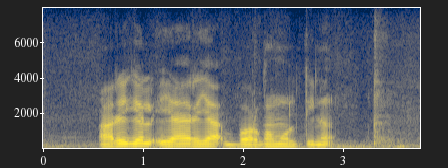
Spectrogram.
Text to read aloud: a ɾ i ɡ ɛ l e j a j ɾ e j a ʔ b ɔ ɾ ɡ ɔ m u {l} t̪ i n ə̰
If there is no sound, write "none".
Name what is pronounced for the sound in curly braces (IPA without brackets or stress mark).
l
